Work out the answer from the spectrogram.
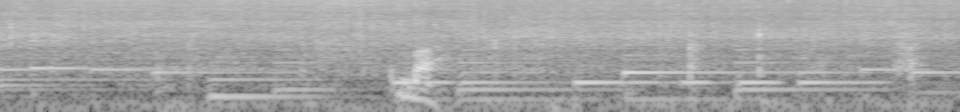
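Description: Mutton pieces with onion and ground spices sizzling in hot oil in a non-stick wok, stirred and scraped with a wooden spatula, with a few light knocks, as the spice paste is fried with the meat. Soft background music of held notes plays underneath.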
